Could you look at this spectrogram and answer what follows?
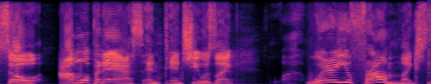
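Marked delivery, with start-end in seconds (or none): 3.1-4.0 put-on very high, sweet, cute girlish voice. Retelling how a girl asked where he was from online: imitating a cute goth girl voice. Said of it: "she just had this cute goth girl voice".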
